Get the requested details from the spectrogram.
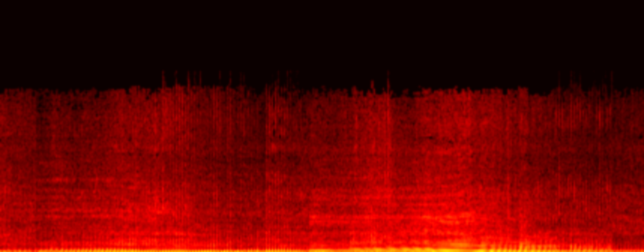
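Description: A motorcycle engine revs up sharply close by.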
